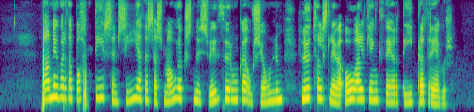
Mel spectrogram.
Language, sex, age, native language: Icelandic, female, 40-49, Icelandic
